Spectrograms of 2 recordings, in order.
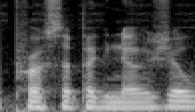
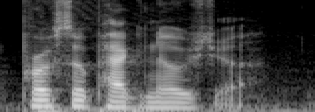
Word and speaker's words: prosopagnosia: pretty likely scenario also I hope I'm not pronouncing prosopagnosia weird because I remember from the Remake it's like prosopagnosia and so when I say it quickly it's like prosopagnosia the pag part the prosopagnosia I say that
